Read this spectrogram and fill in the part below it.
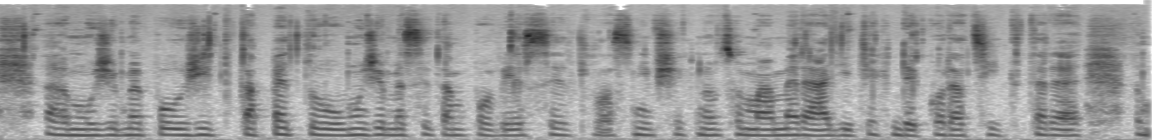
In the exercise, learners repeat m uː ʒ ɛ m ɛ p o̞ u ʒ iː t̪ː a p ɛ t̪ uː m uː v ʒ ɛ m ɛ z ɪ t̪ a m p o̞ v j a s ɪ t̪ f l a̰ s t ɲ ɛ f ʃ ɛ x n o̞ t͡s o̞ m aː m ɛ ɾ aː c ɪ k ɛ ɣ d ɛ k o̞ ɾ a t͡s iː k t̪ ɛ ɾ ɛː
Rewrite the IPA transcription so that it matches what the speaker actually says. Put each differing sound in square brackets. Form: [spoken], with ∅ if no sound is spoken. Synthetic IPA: m uː ʒ ɛ m ɛ p o̞ u ʒ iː t̪ː a p ɛ t̪ [u] m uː [∅] ʒ ɛ m ɛ [s] ɪ t̪ a m p o̞ v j [ɛ] s ɪ t̪ [v] l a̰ s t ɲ ɛ f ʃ ɛ x n o̞ t͡s o̞ m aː m ɛ ɾ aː [ɟ] ɪ [c] ɛ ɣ d ɛ k o̞ ɾ a t͡s iː k t̪ ɛ ɾ ɛː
